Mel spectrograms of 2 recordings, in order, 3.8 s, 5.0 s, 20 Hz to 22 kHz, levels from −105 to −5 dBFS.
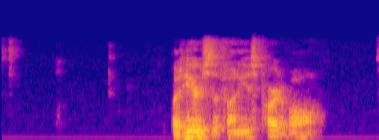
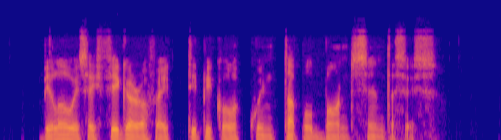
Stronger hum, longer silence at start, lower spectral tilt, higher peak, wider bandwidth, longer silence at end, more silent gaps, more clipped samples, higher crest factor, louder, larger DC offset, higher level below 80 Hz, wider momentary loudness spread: neither; first, 1.75 s vs 0.4 s; first, -5.5 dB/octave vs -4 dB/octave; first, -2 dBFS vs -16 dBFS; second, 7.4 kHz vs 9.6 kHz; about the same, 0.6 s vs 0.65 s; neither; neither; about the same, 22 dB vs 22 dB; first, -22 LUFS vs -37 LUFS; neither; about the same, -60 dBFS vs -58 dBFS; about the same, 9 LU vs 7 LU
